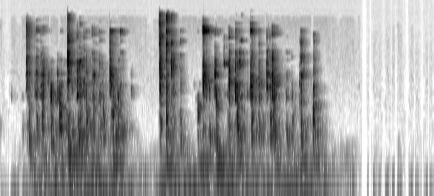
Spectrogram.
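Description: Typing on a computer keyboard: a quick run of keystrokes, a brief pause about a second and a half in, then a second run that stops a little after three seconds.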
